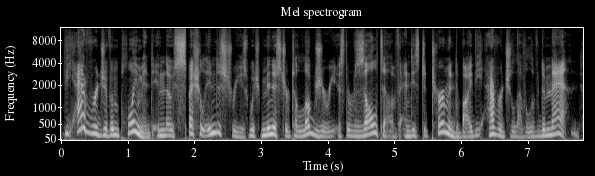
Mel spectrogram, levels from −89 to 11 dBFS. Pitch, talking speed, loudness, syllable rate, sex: 175 Hz, 190 wpm, -20 LUFS, 6.1 syllables/s, male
